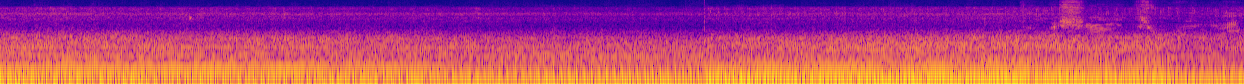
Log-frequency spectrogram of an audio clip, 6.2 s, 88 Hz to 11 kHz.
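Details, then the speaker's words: 2012 Yard Machines 11A-A54R729 mower, Briggs & Stratton 158cc 500 Series, new HIPA carburetor and tune-up kit; next day, cutting 4–5 inch thick tall growth, steady drone holding pitch without sag or stumble: strong, healthy under load. "This is a really good basic mower with good power. Some of this stuff was pretty thick and tall I was cutting through and it powered right through it and never really bogged down."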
